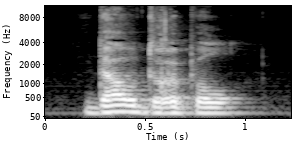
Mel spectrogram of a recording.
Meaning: dew drop, dew droplet
- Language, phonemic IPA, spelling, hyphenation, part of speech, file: Dutch, /ˈdɑu̯ˌdrʏ.pəl/, dauwdruppel, dauw‧drup‧pel, noun, Nl-dauwdruppel.ogg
